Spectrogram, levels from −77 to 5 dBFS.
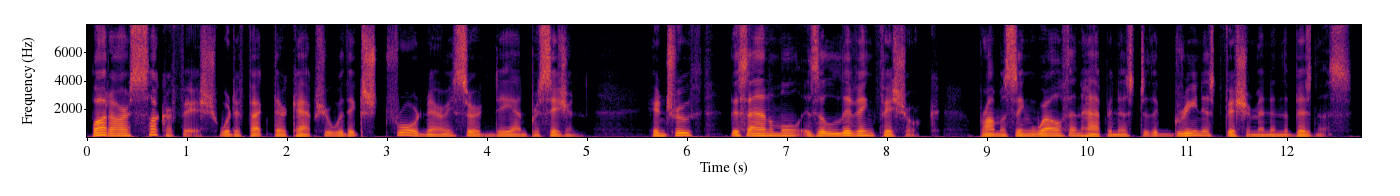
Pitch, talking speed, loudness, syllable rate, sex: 120 Hz, 145 wpm, -21 LUFS, 5.1 syllables/s, male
